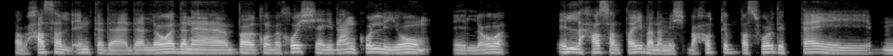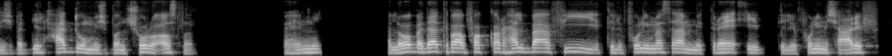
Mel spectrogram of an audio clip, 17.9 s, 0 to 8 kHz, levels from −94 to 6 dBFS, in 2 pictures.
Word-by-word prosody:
طَب 110 -2 -4
حصل 130 -3 0
إمتى 125 -2 -4
ده؟ 105 -1 -3
ده 110 +1 -2
اللي 110 +2 -1
هو، 135 +3 +7
ده 130 -1 +3
أنا 115 -2 +1
ب 110 0 -7 0.3
باخُش 135 +6 -1
يا 120 - +1
جدعان 120 +4 -1
كل 140 +1 +2
يوم، 120 0 +2 0.2
اللي 110 0 -5
هو 130 +1 +1 0.5
إيه - - +1
اللي 140 -1 +3
حصَل؟ 135 -3 0
طيِّب 130 +2 +1
أنا 110 -1 +1
مش 105 -1 -6
باحُط 135 0 -4
الpassword 130 +1 -2
بتاعي 115 -6 -3
مش 110 -2 -7
بادّيه 110 +5 -4
لحد 145 +4 0
ومش 120 -5 0
بانشُره 120 +4 +1
أصلًا، 130 -6 -6 0.9
فاهمني؟ 120 +6 -2 0.7
اللي 115 +2 +3
هو 160 - +7
بدأت 160 +1 +4
بقى 155 -1 +7
أفكَّر، 150 0 +1
هل 150 +3 +2
بقى 155 0 +4
في 150 -4 -6
تليفوني 130 +4 -2
مثلًا 140 0 +1
متراقَب؟ 125 +1 -1
تليفوني 115 +4 -3
مش 125 -2 -3
عارِف، 135 +4 +2
125 Hz, 160 wpm, -23 LUFS, 115-140 Hz, 0.9 s, هو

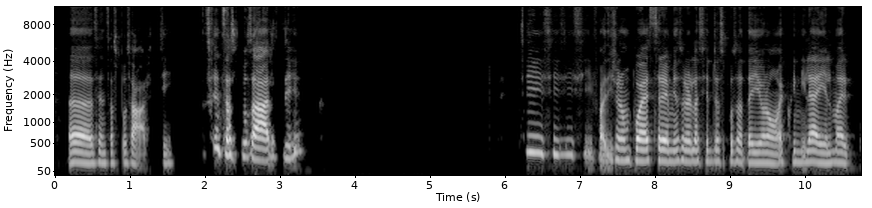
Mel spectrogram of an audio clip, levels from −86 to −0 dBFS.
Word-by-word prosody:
ehm, 160 -2 +4
senza 160 -1 -9
sposarsi. 160 -1 -6 0.4
Senza 325 -2 +1
sposarsi. 250 - +4 2.9
Sì, 325 -2 -3
sì, 295 -1 -7
sì, 285 0 -11
sì. 310 +3 -14
Fa - - -3
dice: 210 - -6
"Non 195 +1 -1
può 195 0 +5
essere, 185 0 +4
mia 180 +1 -5
sorella 180 -2 -1
si 180 -1 -11
è 180 - -7
già 185 +1 -7
sposata 175 -2 -7
e 165 - -2
io 165 0 -2
no." 155 -2 0
E - - -5
quindi 170 0 -10
lei 175 -2 +1
e - - -3
il 160 - -6
mari 165 -3 -3
185 Hz, 160 wpm, -22 LUFS, 165-270 Hz, 2.9 s, può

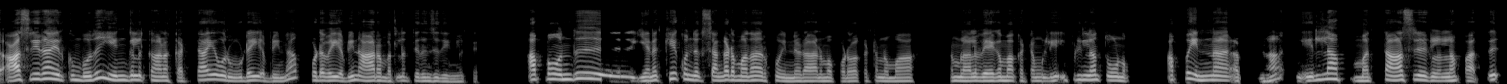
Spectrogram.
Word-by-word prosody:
ஆசிரியரா 250 +5 +5
இருக்கும்போது, 200 +3 0 0.2
எங்களுக்கான 200 -2 +1
கட்டாய 205 +9 -1
ஒரு 170 - 0
உடை" 180 +3 +1
அப்படீன்னா 155 - -3 0.2
'புடவை' 180 -1 +1
அப்படீன்னு 180 +3 +1
ஆரம்பத்துல 175 -1 -1
தெரிஞ்சுது 160 -2 -3
எங்களுக்கு. 130 +1 -11 0.6
அப்போ 230 +2 -2
வந்து 235 +4 +2 0.7
எனக்கே 205 +8 -1
கொஞ்சம் 200 -7 0
சங்கடமா 190 0 +2
தான் 200 -1 +3
இருக்கும். 170 0 -5
"என்னடா 155 +1 -1
நம்ம 155 0 -2
பொடவ 155 +1 -3
கட்டணுமா? 155 -1 -3 0.4
நம்மளால 170 0 +1
வேகமா 175 +1 +2
கட்ட 170 0 -7
முடிலையே!" 165 +3 -2
இப்படியெல்லாம் 215 +1 0
தோணும். 175 -3 0 0.4
அப்ப - - -24
என்ன 200 +1 +2 0.2
அப்படீன்னா, 140 -2 -5 0.4
எல்லா 245 +5 +3 0.3
மத்த 170 +6 -4
ஆசிரியர்களல்லாம் 180 -5 0
பார்த்து, 205 +6 -2
180 Hz, 145 wpm, -24 LUFS, 165-210 Hz, 0.7 s, ஆசிரியரா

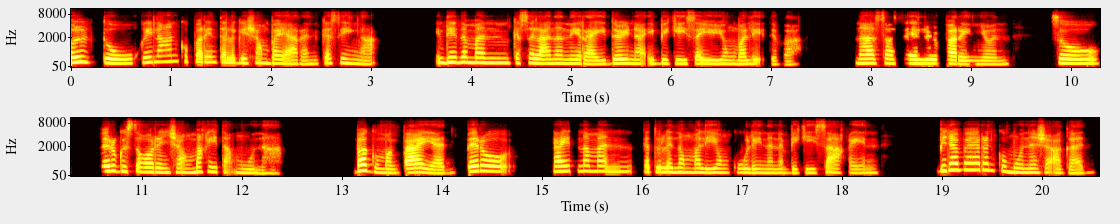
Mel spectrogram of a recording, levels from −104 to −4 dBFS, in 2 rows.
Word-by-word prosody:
Although 260 -6 +3
kailangan 320 +4 -2
ko - - -5
pa 160 -1 +1
rin 150 - -4
talaga 140 - -1
siyang 255 -1 -1
bayaran 210 -3 -2
kasi 250 0 -3
nga, 190 -2 -5 0.6
hindi 285 +2 +3
naman 275 -2 +1
kasalanan 235 -2 +1
ni 225 0 +1
rider 205 +4 +2
na 220 0 0
ibigay 220 -1 -2
sa'yo 210 0 -1
'yung 210 0 -4
mali, 205 +2 -1
di 190 - -6
ba? 175 -2 -9 0.6
Nasa 245 0 +2
seller 225 0 +4
pa 215 -1 +5
rin 195 0 -1
'yun. 190 -1 -5 0.5
So, 230 -1 +3 0.4
pero 300 +2 +6
gusto 285 -2 0
ko - - +4
rin 240 -1 0
siyang 225 -1 -1
makita 265 -1 -2
muna 200 -3 -6 0.7
bago 320 -7 +7
magbayad. 210 -2 +4 0.2
Pero 295 0 +4 0.4
kahit 290 +1 +3
naman 290 -2 -2
katulad 250 -1 -1
ng 245 -1 -1
mali 230 -1 -1
'yung 220 0 -7
kulay 220 -1 -4
na 210 - -4
nabigay 210 0 -6
sa'kin, 205 +1 -4 0.6
binabayaran 370 +1 +3
ko 295 - -3
muna 225 -2 -1
siya - - +1
agad, 195 +1 -5
235 Hz, 155 wpm, -23 LUFS, 210-275 Hz, 0.7 s, bago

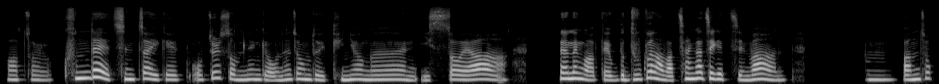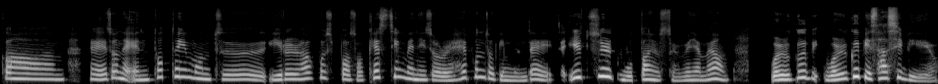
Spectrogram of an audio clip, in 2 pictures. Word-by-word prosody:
맞아요. 215 -2 -6
근데 290 0 +3
진짜 240 +3 0
이게 220 -2 -2
어쩔 225 +7 -4
수 255 - -4
없는 225 +1 +1
게 210 - -4
어느 195 +4 -1
정도의 230 -4 -1
균형은 220 -1 -1
있어야 220 +4 0 0.5
되는 270 -1 +4
것 225 - +2
같아요. 200 0 -3
뭐 210 +2 -2
누구나 240 +2 +2
마찬가지겠지만 230 -1 +1 0.8
음 215 0 -3
만족감 245 0 +1 0.3
예 230 -2 +1
예전에 265 0 0
엔터테인먼트 230 - -1
일을 240 +3 +1
하고 275 +3 -3
싶어서 225 -7 -4
캐스팅 325 - -1
매니저를 215 -7 0
해 280 +7 -1
본 340 +3 -2
적이 250 -8 -2
있는데 190 +3 -2
이제 220 - -12
1 320 +3 +4
주일도 355 - +3
못 190 -1 -3
다녔어요. 205 -5 -1
왜냐면 205 +4 -1 0.4
월급이 220 +9 +3
월급이 265 - +4
40 285 -1 +1
이에요 155 -4 -6
230 Hz, 320 characters per minute, -22 LUFS, 215-265 Hz, 0.8 s, 되는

